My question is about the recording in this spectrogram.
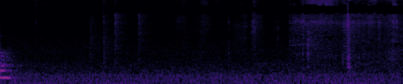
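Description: Quiet handling of a paperback picture book: a few faint taps, then a short papery rustle about three seconds in as a page is turned.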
